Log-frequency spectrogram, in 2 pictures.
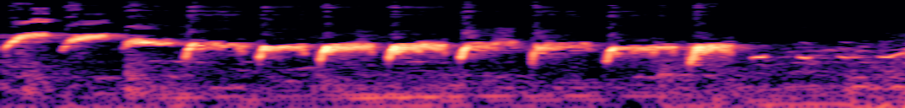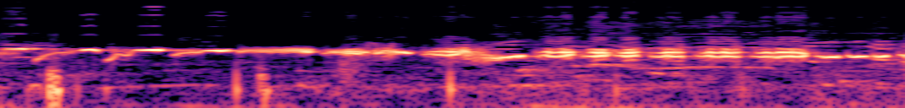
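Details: Borneo white-rumped shama in full song, used to stimulate shamas that have stopped singing: a rapid series of about ten loud, descending whistled notes, followed by softer, lower warbling trills.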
